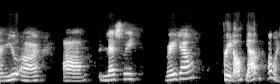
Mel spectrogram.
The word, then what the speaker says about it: Friedel: Friedel, yep.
